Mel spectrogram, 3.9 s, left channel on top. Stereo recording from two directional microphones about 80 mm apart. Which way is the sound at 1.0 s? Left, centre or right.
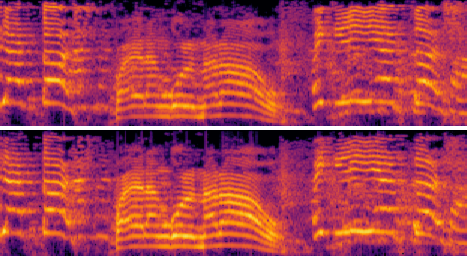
Right.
